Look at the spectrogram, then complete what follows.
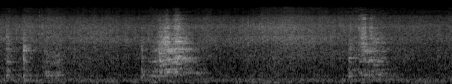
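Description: Hash browns sizzling on a hot Blackstone steel flat-top griddle, with a metal spatula scraping across the plate three times, the loudest scrape about one and a half seconds in.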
